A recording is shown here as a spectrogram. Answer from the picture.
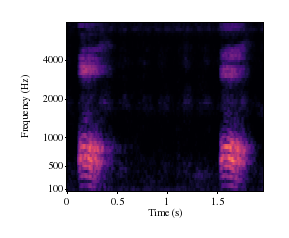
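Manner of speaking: "oh" as a loud, isolated short-U "uh"; short U sound. Shown as a demonstration. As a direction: exaggerate the "oh" vowel as in umbrella. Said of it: "I kinda turn up my mouth".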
